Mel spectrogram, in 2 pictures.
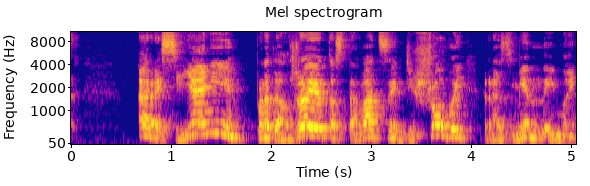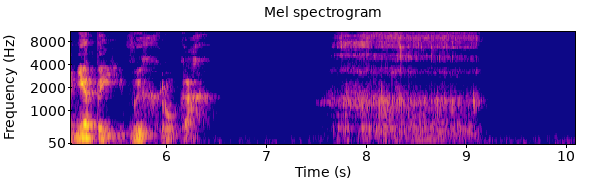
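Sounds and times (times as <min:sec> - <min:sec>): man breathing noisily: 0:00.0 - 0:00.6.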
